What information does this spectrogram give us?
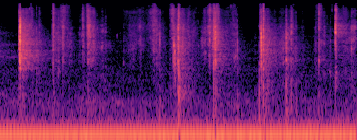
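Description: Tarot cards being shuffled by hand for a reading, a quick run of soft riffling bursts over a steady low hum.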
